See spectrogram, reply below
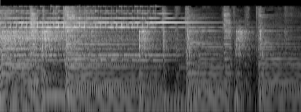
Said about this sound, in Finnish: Tämä oli ihan kummallinen toi puhelin. Siihen ei tullut mitään tuohon ruutuun. Siis kun se soi, ja. niin ei ollut mitään, mitä olisi voinut painaa.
